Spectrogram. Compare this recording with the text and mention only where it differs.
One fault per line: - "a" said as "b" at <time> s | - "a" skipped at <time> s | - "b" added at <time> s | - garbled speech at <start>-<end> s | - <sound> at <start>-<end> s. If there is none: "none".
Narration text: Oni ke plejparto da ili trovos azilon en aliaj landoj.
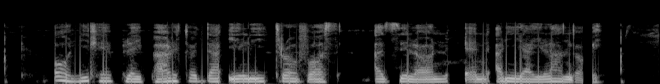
- dropout at 5.8-5.9 s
